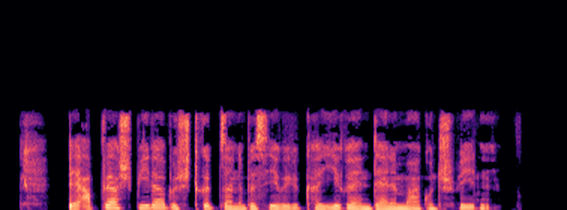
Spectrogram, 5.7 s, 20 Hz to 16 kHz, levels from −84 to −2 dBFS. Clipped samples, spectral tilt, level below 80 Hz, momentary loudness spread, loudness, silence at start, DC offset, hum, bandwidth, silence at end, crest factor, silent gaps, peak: under 0.1%; -4.5 dB/octave; -56 dBFS; 10 LU; -17 LUFS; 0.2 s; under 0.1%; none; 8 kHz; 0.75 s; 16 dB; 0.50-0.68 s; 0 dBFS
